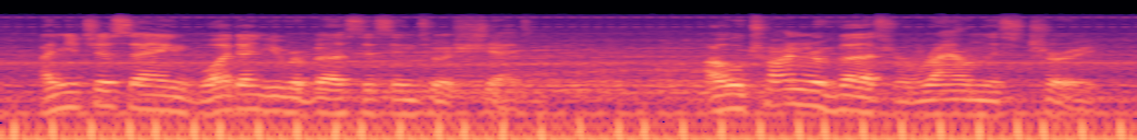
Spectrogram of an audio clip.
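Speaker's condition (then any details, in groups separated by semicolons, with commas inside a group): No condition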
